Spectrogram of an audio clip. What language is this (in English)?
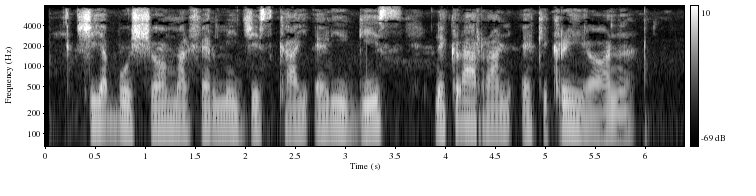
Esperanto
